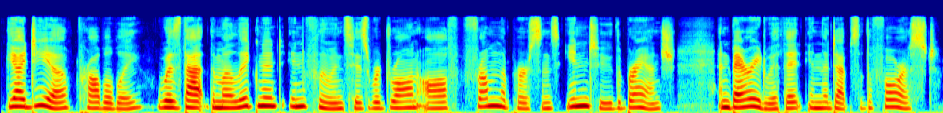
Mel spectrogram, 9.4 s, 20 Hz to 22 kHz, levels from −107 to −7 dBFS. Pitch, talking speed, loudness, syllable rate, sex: 230 Hz, 170 wpm, -17 LUFS, 4.6 syllables/s, female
